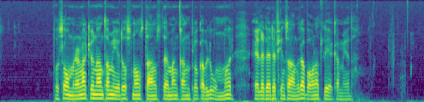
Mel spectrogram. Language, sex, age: Swedish, male, 63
